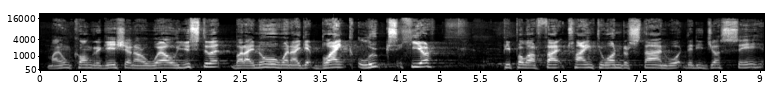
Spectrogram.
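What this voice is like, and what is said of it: Non-American accent. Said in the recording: “it takes time for you to tune into the frequency of my accent”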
